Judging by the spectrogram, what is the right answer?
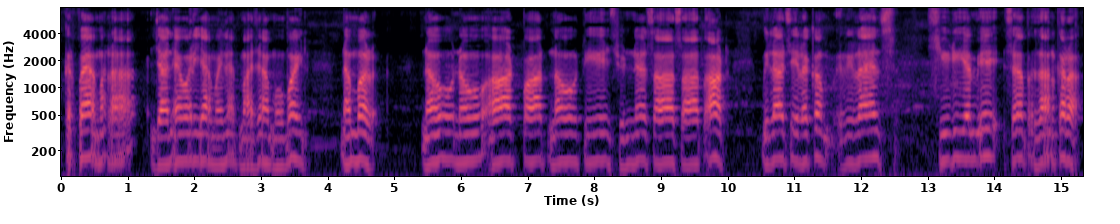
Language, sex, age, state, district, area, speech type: Marathi, male, 60+, Maharashtra, Nanded, rural, read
